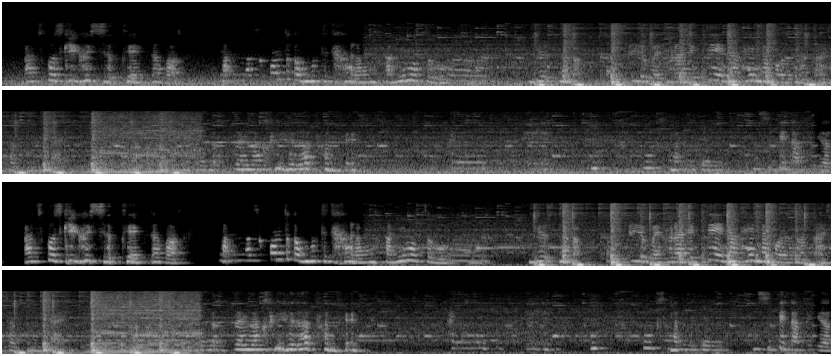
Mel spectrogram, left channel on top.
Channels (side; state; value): left; noise; rumble, 10 dB below the sound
